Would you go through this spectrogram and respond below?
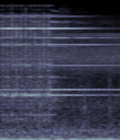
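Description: An electronic telephone bell rings loudly and steadily in a house, the shrill ringing holding for about half a second and then fading as it continues more quietly.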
